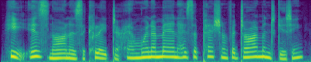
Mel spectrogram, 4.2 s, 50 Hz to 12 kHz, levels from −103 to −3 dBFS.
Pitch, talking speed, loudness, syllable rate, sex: 230 Hz, 230 wpm, -16 LUFS, 5.4 syllables/s, female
